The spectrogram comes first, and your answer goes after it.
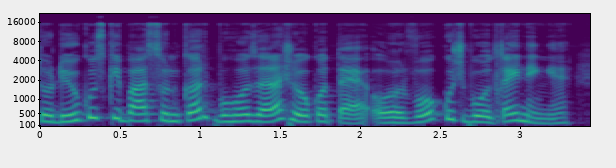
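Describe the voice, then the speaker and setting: Woman retelling a comic story, chatty and lively, kinda high voice. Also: fast talker. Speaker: storytelling narrator. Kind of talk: storytelling narration.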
